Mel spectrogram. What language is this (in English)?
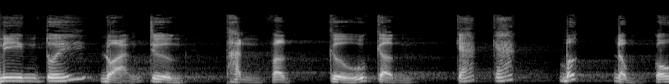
Vietnamese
